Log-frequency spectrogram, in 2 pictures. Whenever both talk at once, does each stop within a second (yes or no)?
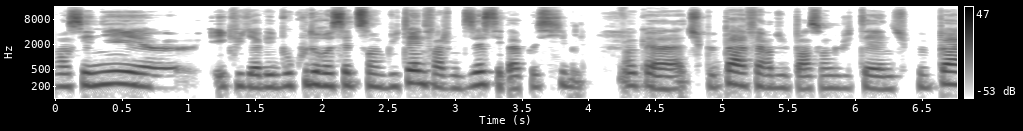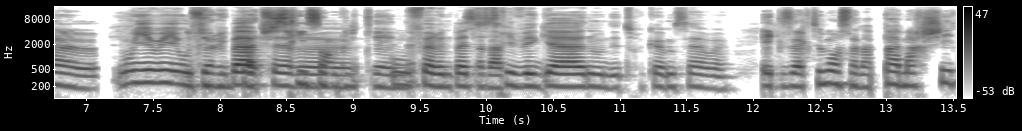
no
